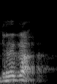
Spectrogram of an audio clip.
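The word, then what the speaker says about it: Nṛga: King Nriga, Nrga. It's quite difficult to pronounce. It is King Nriga.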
